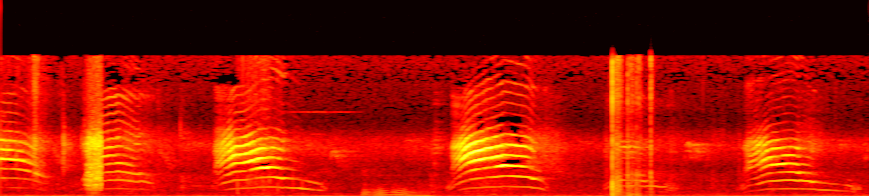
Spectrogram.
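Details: Persian cat with her adopted kittens walking in a garden and watching rabbits; four loud, drawn-out arched meows rich in overtones, each rising then falling, broken by sharp clicks and knocks.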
